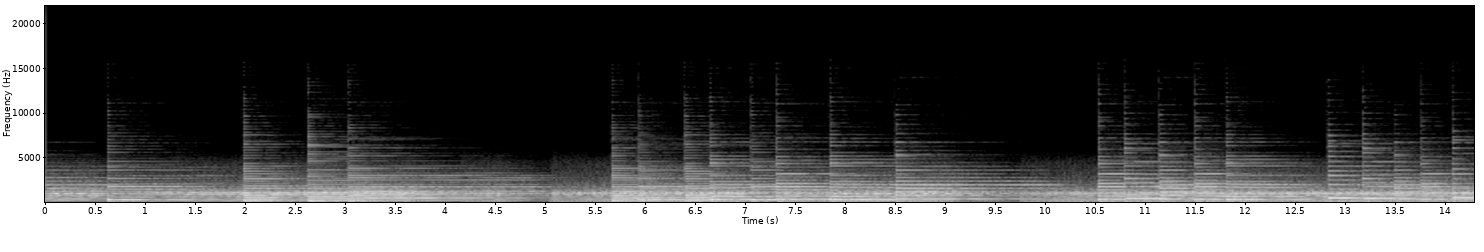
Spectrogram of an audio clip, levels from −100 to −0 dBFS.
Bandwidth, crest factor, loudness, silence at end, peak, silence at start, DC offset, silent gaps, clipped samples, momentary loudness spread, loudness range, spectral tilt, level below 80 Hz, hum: 8 kHz; 14 dB; -21 LUFS; 0 s; -6 dBFS; 0 s; under 0.1%; none; under 0.1%; 11 LU; 3 LU; -7 dB/octave; -52 dBFS; none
